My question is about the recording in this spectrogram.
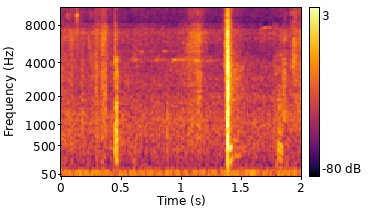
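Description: Two sharp smacks of an open-hand strike landing on a training partner's body: a faint one about half a second in and a loud, crisp one later. A low wind rumble on the microphone runs underneath.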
